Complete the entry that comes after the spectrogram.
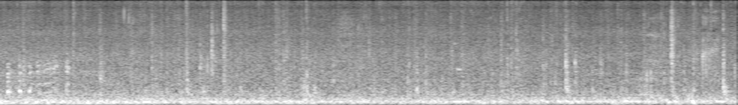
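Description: An Americana hen clucks softly in a small coop on a rainy day, faint scattered clucks and taps over a low steady background hum, with no talk.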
